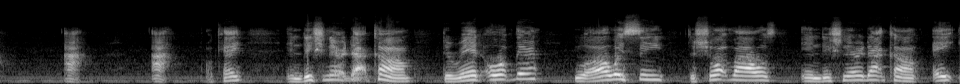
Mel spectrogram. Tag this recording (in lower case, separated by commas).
speech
